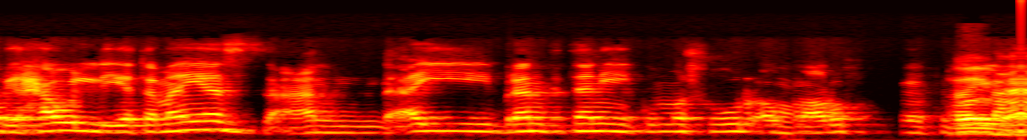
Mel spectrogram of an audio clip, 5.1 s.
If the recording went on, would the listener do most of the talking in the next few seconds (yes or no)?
yes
